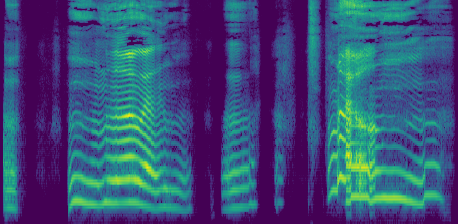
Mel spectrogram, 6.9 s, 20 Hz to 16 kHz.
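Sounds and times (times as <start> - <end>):
baby vocalizing: 1.0 - 2.8, 4.9 - 6.7.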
